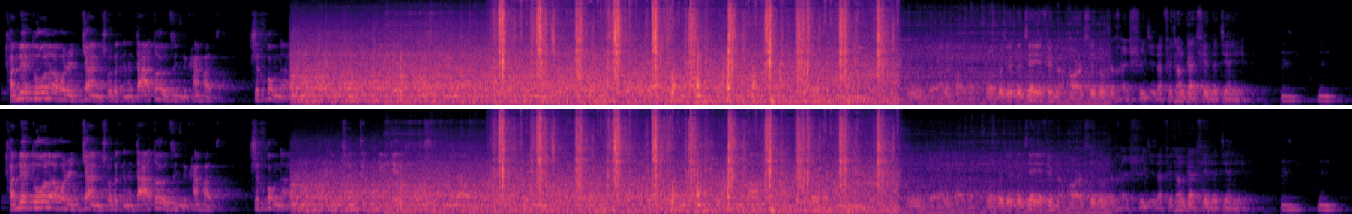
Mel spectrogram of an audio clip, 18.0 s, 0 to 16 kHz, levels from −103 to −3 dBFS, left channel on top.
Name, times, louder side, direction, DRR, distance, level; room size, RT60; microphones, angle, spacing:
voice 1, 0.1-2.8 3.3-4.0 4.3-7.4 7.7-11.8 12.4-12.6 14.0-14.1 14.9-15.3 17.1-17.3 17.6-17.7, equal, 5° right, 7 dB, 2.0 m, -49 dB
sound 1, 3.8-11.6, left 5 dB, 85° left, 0.8 m, -42 dB
sound 2, 5.1-14.8, left 3 dB, 30° left, 1.5 m, -53 dB
sound 3, 6.5-12.0, left 4 dB, 15° left, 0.7 m, -36 dB
voice 2, 12.1-16.6, left 2 dB, 50° left, 4 dB, 1.6 m, -50 dB
26.5 x 12.0 x 9.8 m, 1.0 s
head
